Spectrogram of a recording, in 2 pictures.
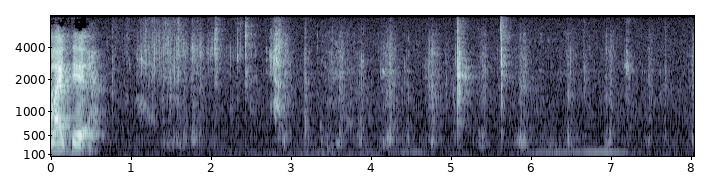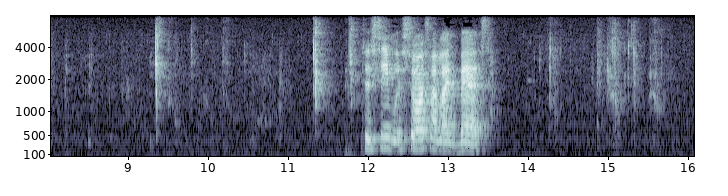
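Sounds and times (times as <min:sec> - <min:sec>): crunchy chewing: 0:00.8 - 0:12.0, 0:14.1 - 0:15.9
closed-mouth humming: 0:02.1 - 0:12.0.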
